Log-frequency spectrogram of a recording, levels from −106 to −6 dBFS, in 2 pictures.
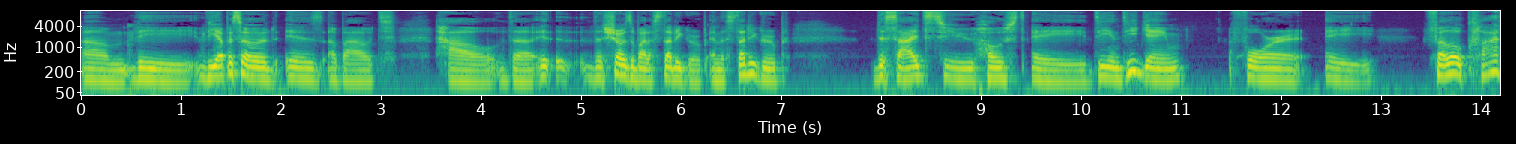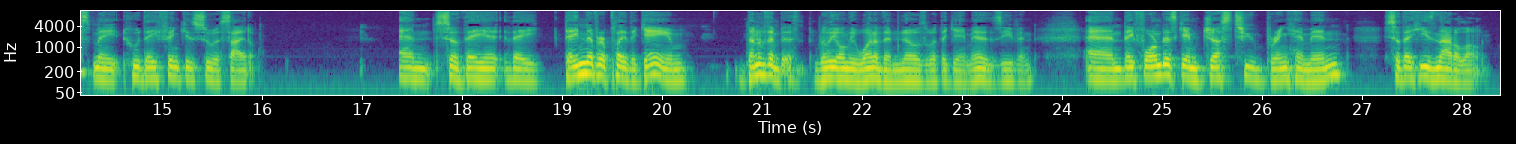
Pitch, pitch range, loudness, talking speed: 125 Hz, 115-135 Hz, -18 LUFS, 160 wpm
